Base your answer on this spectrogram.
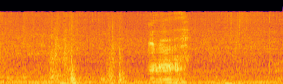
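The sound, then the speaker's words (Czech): Tree branches scrape along a car's bodywork in a short, squealing rasp, preceded by a few lighter scratches, as the car drives off-road, all over a steady background rumble of the moving vehicle. “Větve, no tomu se nevyhnu, ty nám teďkom zaškrábou do karoserie.”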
